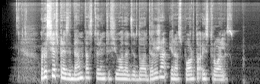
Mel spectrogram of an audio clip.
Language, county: Lithuanian, Šiauliai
